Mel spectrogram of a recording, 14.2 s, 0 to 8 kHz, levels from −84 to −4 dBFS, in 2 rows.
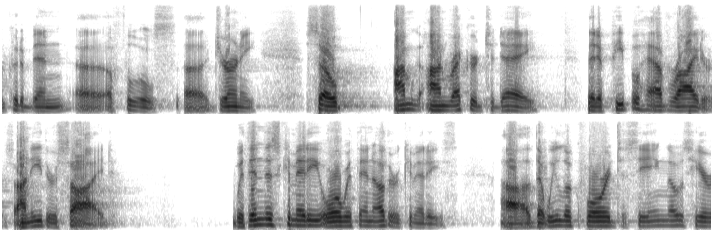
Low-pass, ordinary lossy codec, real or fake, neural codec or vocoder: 7.2 kHz; AAC, 48 kbps; real; none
